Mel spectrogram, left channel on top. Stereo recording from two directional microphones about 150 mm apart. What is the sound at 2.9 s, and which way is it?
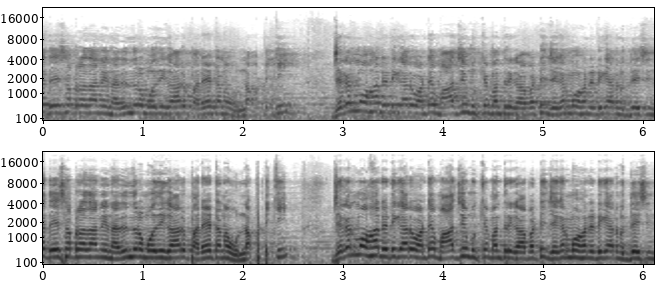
A man's voice, 45° right (ahead or behind).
